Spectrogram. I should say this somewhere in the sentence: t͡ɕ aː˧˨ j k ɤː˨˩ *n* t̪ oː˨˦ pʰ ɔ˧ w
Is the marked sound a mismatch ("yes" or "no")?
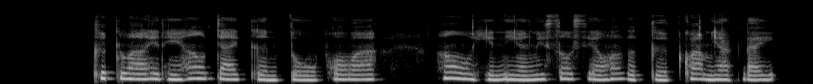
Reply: no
